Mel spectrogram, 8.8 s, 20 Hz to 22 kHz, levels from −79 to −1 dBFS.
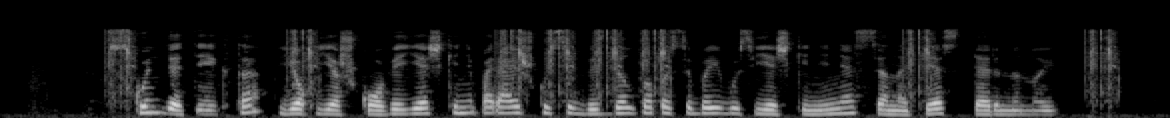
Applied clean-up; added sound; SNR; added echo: none; Camera; 18 dB; none.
